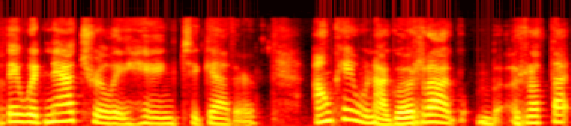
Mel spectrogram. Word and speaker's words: aunque: Uh, how do you pronounce the first word again? Aunque, aunque.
